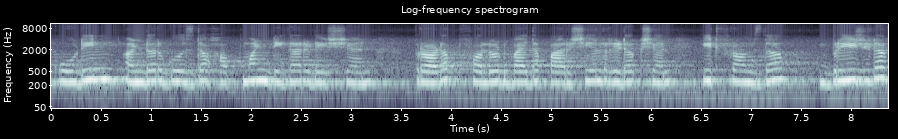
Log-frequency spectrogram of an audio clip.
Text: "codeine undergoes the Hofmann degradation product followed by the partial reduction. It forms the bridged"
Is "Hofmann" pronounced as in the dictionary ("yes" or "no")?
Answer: no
